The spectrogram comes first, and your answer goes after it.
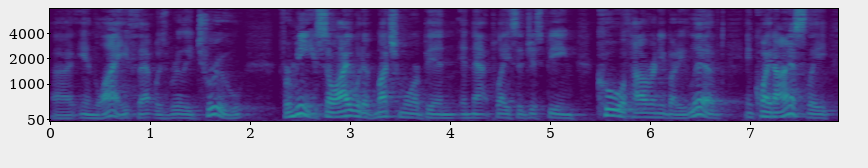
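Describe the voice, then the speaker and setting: A man with a somewhat low voice talks through matters of faith on a church youth show. He rambles reflectively and leans on fillers like "you know" and "uh". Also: lively intonation, fairly quick. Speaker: church youth leader co-host. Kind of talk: casual faith discussion.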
